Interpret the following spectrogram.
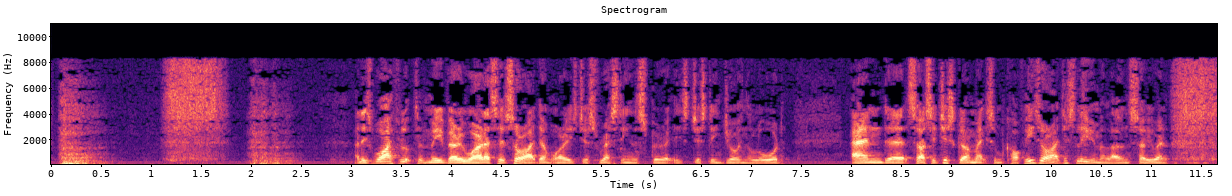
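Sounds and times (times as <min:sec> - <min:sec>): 
man imitating deep heavy breathing of a man resting on a settee: 0:00.0 - 0:02.6, 0:11.2 - 0:11.6
speech: 0:03.0 - 0:11.6.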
